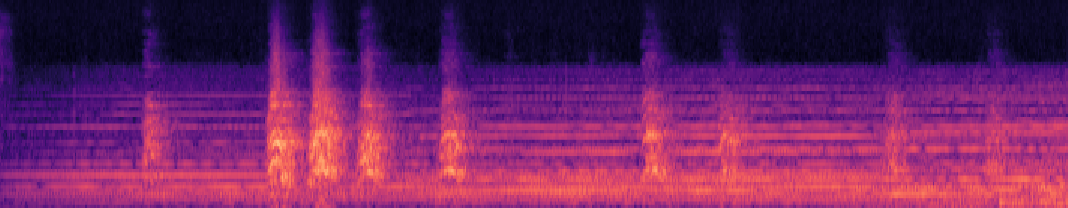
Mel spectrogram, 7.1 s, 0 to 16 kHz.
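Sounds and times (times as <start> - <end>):
dog barking: 1.0 - 5.2, 5.8 - 7.0.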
